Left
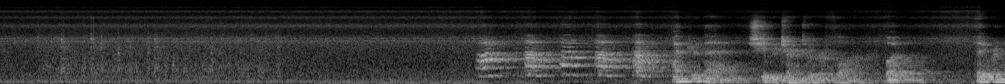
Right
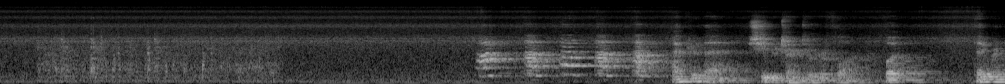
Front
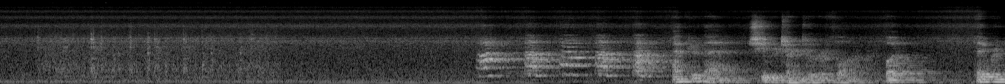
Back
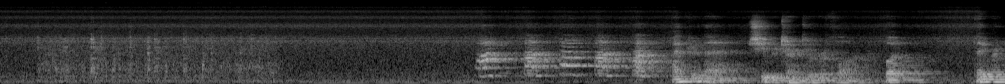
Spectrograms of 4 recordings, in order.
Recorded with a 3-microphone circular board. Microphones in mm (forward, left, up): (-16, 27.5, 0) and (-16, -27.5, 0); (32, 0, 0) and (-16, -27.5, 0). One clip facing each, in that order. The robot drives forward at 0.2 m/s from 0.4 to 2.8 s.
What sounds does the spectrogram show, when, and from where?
4.8 s laughter: 160° right, 1.9 m
6.7 s a man speaking: 85° right, 0.9 m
